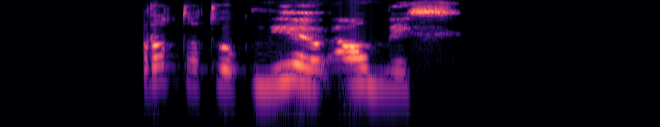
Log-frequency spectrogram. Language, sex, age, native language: Icelandic, female, 50-59, Icelandic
